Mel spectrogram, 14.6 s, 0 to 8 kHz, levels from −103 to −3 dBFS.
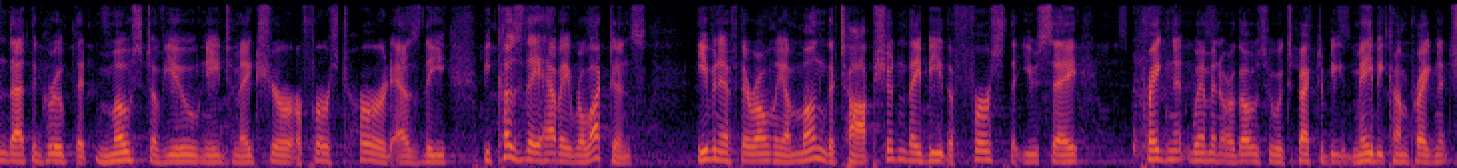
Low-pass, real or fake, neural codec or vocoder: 7.2 kHz; fake; vocoder, 22.05 kHz, 80 mel bands, WaveNeXt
